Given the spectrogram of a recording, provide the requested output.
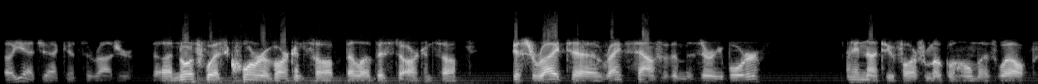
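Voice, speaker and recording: An American man chatting casually as an amateur radio operator, with a halting delivery. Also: lowish voice, fairly even intonation, no echo. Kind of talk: casual ham radio chat. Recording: narrow-band, telephone-like radio audio.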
